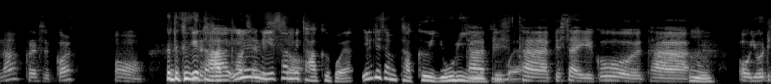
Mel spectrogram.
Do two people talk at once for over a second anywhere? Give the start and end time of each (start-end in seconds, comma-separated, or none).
1.9-3.1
